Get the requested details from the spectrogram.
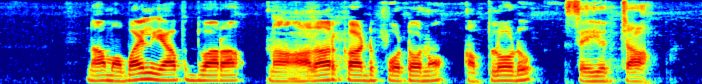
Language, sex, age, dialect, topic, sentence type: Telugu, male, 41-45, Southern, banking, question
